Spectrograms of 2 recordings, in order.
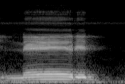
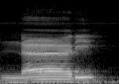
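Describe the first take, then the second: First: The long vowel after n leans toward e. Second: The long vowel after n is an open a.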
